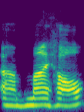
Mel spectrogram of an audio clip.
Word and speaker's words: Mihal: Hello, and it's Mihal, but that's okay. Everybody mispronounces my last name.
